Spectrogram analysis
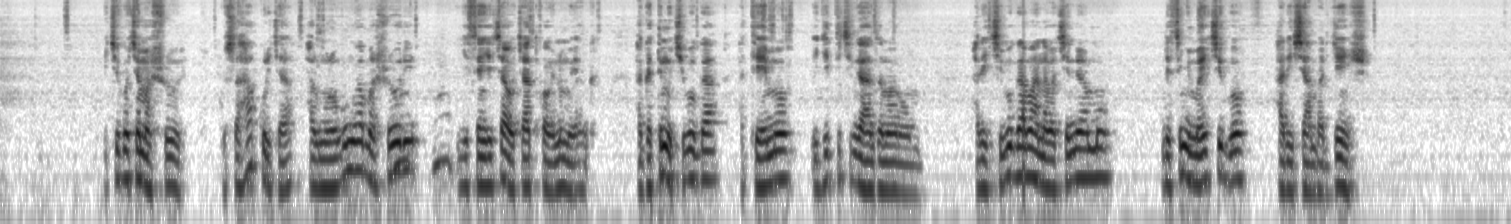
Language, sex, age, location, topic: Kinyarwanda, male, 25-35, Nyagatare, education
